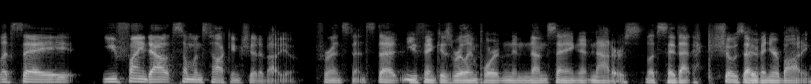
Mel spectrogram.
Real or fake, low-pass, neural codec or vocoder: fake; 7.2 kHz; codec, 16 kHz, 1.1 kbps, Voila-Tokenizer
